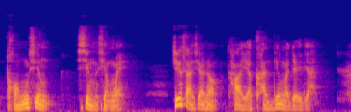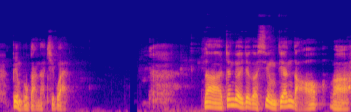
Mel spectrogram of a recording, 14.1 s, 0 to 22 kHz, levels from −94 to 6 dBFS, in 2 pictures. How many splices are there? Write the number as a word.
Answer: one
